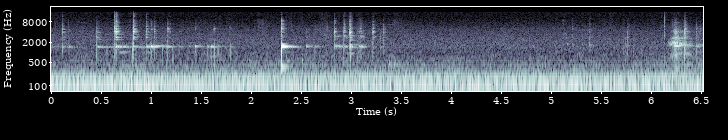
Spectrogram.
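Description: Wind chimes tinkling: scattered light strikes that ring at one pitch, with one sharper strike a little over two seconds in, over a steady low rumble.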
